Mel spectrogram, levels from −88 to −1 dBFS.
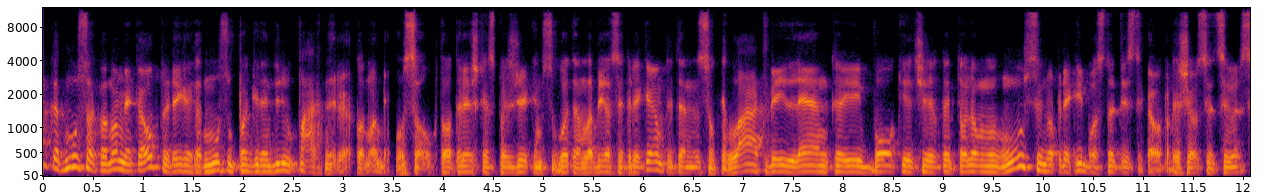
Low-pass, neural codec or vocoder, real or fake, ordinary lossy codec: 10.8 kHz; autoencoder, 48 kHz, 32 numbers a frame, DAC-VAE, trained on Japanese speech; fake; Opus, 24 kbps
